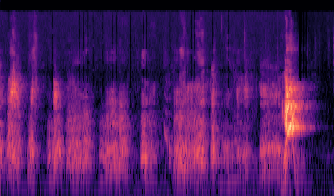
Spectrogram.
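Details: Puppies fighting, producing a series of short gruff growls in pulses about half a second long with brief pauses between them, ending in one loud sharp bark.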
